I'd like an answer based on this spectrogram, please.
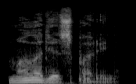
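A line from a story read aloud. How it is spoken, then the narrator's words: Quiet. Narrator (Russian): сказал он тихо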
